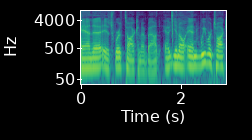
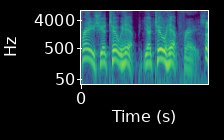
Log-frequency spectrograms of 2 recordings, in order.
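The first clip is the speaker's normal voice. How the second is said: put-on pitched-up Boston accent; 6 semitones higher than usual. Retelling what a boston cab driver kept saying to him, boston accent impression. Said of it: "in his Boston accent".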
